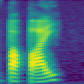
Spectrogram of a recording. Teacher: em papai, o AI no final, os dois são falados praticamente juntos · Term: semivogal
